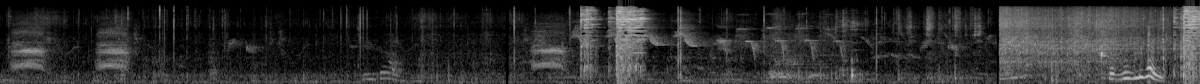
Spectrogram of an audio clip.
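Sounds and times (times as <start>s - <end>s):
birds calling: 0.1s - 1.6s, 2.2s - 3.7s, 5.1s - 10.0s
harsh bird calls: 5.2s - 10.0s.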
